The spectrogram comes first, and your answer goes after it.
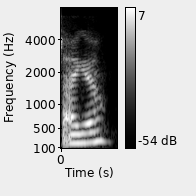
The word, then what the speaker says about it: Igo: It's pronounced Igo.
